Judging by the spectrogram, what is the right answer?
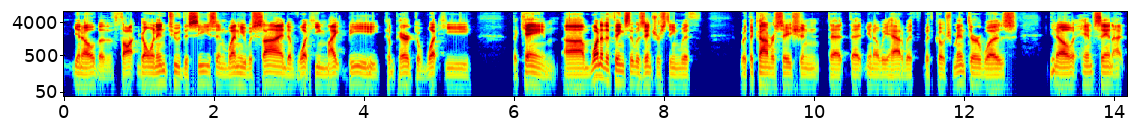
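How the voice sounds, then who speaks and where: A man's voice: extremely low pitch, steady tone, moderate pace, pushed and bright, dry recording. A man hosting casual sports talk in a conversational way, thinking aloud and restarting phrases as he goes. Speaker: sports show host.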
